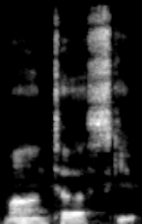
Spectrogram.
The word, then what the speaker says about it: Montesquieu: us this idea so why do i say montesquieu well you get three branches monte skew three syllables three branches okay you can remember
